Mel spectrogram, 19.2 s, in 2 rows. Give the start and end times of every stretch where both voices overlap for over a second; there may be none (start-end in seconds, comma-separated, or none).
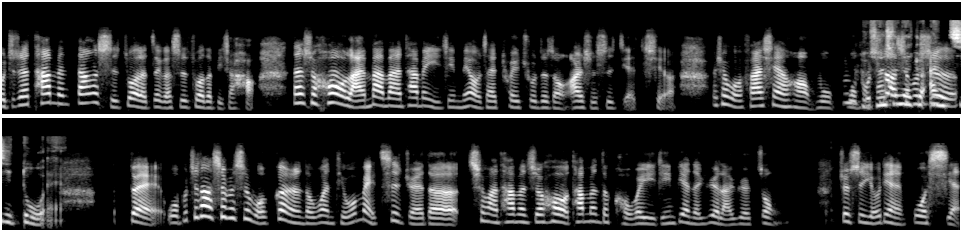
8.4-9.6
